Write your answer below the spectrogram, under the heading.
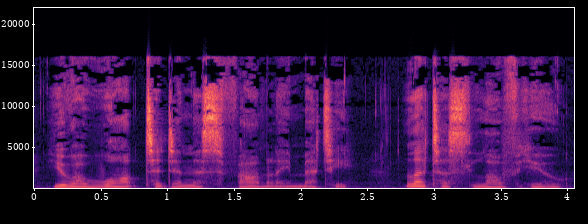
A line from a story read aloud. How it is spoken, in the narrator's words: Mama Addie whispered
